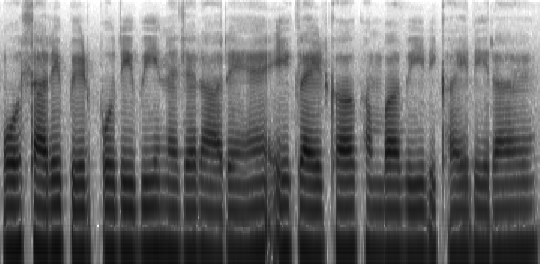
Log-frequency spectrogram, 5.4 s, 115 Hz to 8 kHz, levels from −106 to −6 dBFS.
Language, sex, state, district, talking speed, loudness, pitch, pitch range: Hindi, female, Rajasthan, Jaipur, 200 wpm, -17 LUFS, 140 Hz, 140-145 Hz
